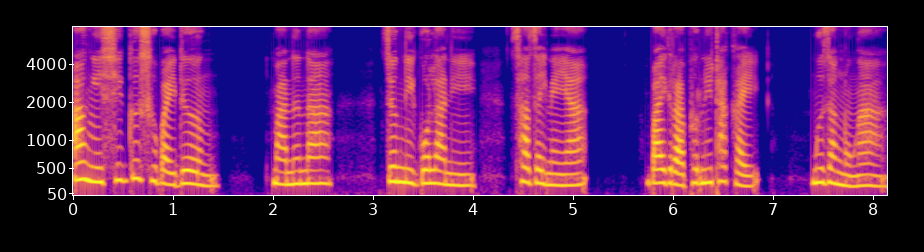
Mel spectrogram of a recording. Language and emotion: Bodo, sad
